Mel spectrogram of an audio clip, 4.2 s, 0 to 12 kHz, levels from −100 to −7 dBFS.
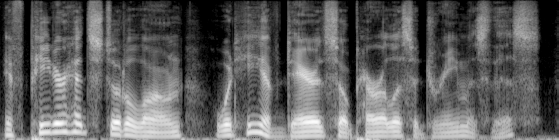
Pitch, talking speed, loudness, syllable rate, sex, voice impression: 120 Hz, 215 wpm, -19 LUFS, 5.6 syllables/s, male, masculine, very adult-like, slightly middle-aged, thick, tensed, slightly powerful, bright, slightly clear, fluent, very intellectual, slightly refreshing, very sincere, very calm, mature, friendly, very reassuring, elegant, slightly wild, sweet, lively, kind, slightly sharp, slightly modest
